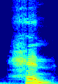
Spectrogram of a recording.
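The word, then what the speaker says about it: ἕν: sorry let me back up next we have hen we see rough breathing rough breathing with an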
